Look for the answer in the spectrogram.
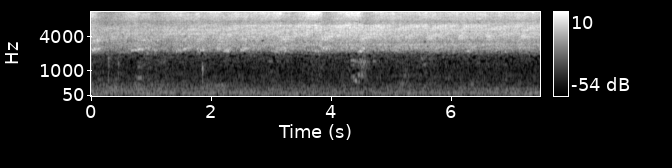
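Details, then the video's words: Cicadas (tonggeret) singing on a morning at Gunung Geulis, Bogor, West Java, very loud: a dense, steady high buzz with a slight swell near the middle. A faint low rumble from a nearby vehicle parking area runs underneath. "Santuy Pagi Ditemani Suara Tonggeret"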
